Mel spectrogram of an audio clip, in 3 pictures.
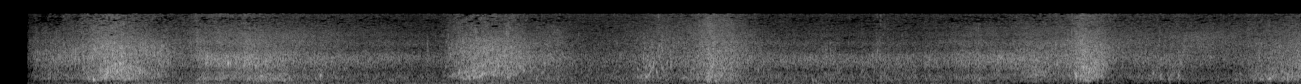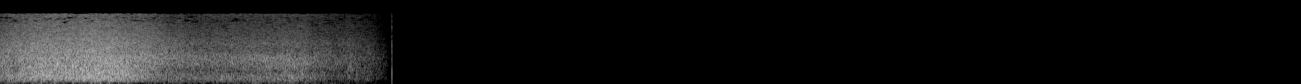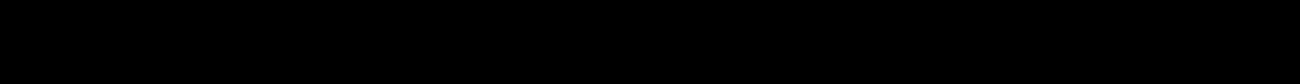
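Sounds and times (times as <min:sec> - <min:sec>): ocean waves washing in: 0:00.3 - 0:16.9.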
